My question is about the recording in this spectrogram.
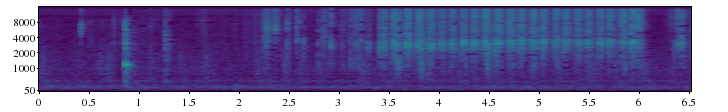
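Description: A lint-free wipe soaked in nail cleanser scrubbed quickly back and forth over a cured acrylgel nail, wiping off its sticky inhibition layer. The strokes start about two seconds in and stop near the end.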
